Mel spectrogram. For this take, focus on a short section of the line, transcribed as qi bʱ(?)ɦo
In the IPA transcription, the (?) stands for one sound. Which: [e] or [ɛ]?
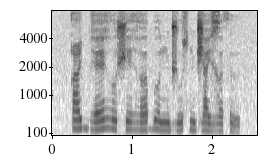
ɛ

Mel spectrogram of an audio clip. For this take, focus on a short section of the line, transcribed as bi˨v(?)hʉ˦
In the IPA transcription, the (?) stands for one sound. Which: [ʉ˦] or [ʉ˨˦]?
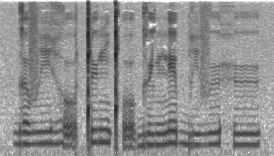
ʉ˦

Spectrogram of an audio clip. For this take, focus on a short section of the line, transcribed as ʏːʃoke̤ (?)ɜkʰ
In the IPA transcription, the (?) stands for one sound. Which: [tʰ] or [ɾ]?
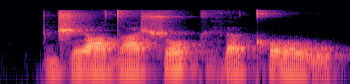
ɾ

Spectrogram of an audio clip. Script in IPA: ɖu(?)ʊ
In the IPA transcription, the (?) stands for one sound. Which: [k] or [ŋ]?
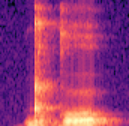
k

